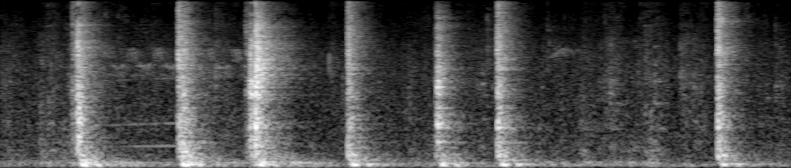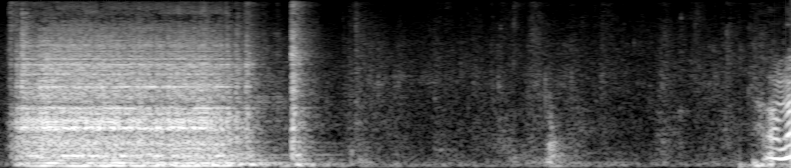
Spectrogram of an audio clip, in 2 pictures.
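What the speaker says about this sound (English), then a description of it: "So let me crank the key one more time." On an abandoned Squarebody hot rod truck, the key is turned repeatedly, giving a run of sharp, evenly spaced clicks. A two-second burst of grinding cranking follows, then another click.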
